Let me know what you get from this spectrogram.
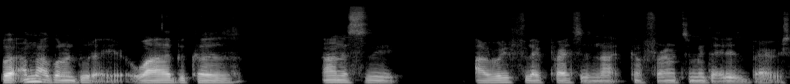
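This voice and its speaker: A man speaks with a very deep, low pitch and a dark, mellow tone. His intonation stays fairly even against a quiet background. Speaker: trading streamer. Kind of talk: live trading tutorial. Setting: live stream with screen share. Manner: halting, self-correcting; talking a bit louder.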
